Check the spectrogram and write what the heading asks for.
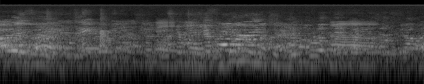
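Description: Several people talking over one another: indistinct crowd chatter in a large indoor room.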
